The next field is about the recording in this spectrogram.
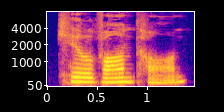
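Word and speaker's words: Cill Mhantáin: yeah but the Irish term for us is kill van Thanh which means the Church of the toothless one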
